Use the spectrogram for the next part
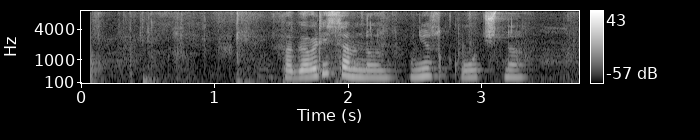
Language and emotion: Russian, sad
